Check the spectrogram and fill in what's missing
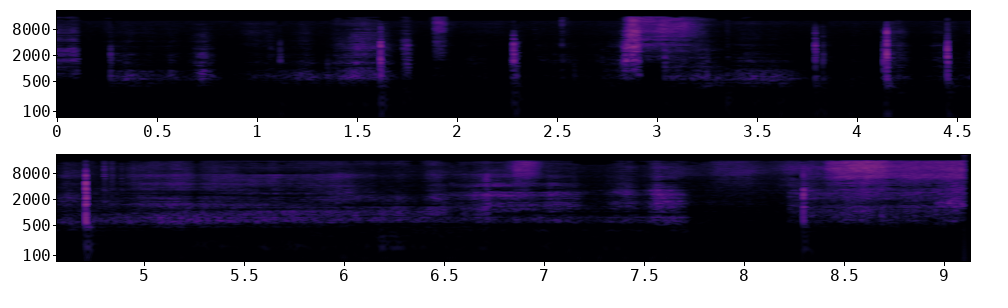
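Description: Long acrylic nails scratch and tap across the plastic window and surface of a flat, roughly tablet-sized grey cardboard retail box holding a red case. The clip carries a steady dry scratching rasp broken by about ten short, sharp taps with almost no ring.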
